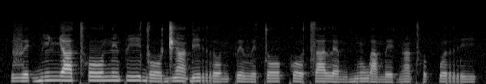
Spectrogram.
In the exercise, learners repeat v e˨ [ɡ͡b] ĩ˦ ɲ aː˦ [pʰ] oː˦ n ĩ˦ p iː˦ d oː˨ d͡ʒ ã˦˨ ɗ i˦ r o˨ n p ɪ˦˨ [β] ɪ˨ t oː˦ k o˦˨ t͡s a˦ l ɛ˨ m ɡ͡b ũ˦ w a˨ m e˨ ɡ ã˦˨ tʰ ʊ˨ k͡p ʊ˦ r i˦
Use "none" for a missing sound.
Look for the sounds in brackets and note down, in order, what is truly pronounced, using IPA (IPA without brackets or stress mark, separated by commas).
ɡ͡b, tʰ, β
